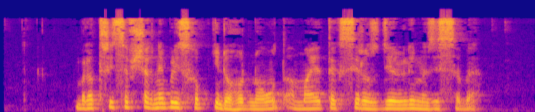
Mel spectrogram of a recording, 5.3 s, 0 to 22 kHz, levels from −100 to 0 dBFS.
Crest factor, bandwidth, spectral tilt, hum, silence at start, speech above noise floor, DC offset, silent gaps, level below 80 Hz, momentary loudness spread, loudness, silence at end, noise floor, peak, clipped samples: 14 dB; 16 kHz; -3 dB/octave; none; 0.75 s; 41 dB; under 0.1%; none; -50 dBFS; 12 LU; -11 LUFS; 0.55 s; -53 dBFS; 0 dBFS; 0.3%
